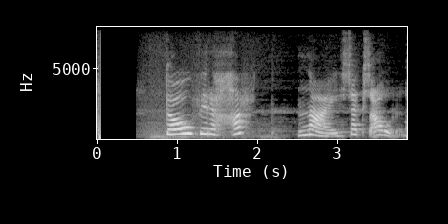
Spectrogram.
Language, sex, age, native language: Icelandic, female, 9, Icelandic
